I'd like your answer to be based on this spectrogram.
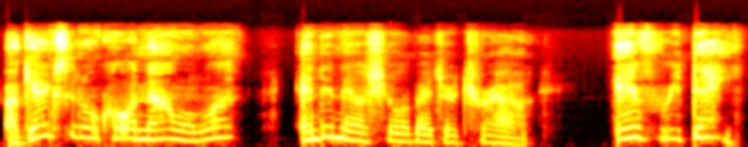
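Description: A self-pitying boss whines in a shrill, pleading voice, as a man puts him on with a gravelly rasp. He sounds wounded and indignant, and the room is dry and close. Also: expressive, moderate pace, warm tone, no echo, full character voice. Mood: whining. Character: whiny indignant male boss playing victim.

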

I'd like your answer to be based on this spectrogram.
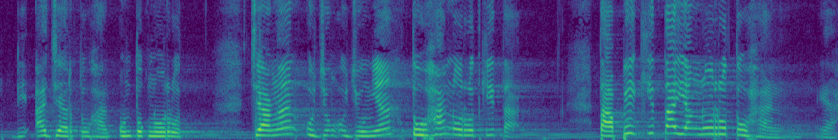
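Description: A middle-aged woman pastor preaches in a relaxed, storytelling way, turning often to her listeners. Her voice sits high and bright. The hall gives a long reverb, and faint worship music plays underneath. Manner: conversational preaching, often addressing listeners as brothers and sisters. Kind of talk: sermon. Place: church hall.

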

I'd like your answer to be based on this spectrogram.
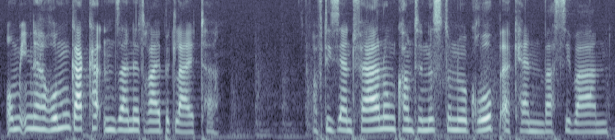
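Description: A woman reading a fantasy story aloud as narrator, in a measured, expressive storytelling manner. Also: a little high. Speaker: audiobook narrator. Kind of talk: scripted narration.

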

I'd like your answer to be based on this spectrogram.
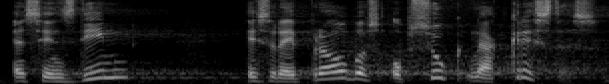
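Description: A male preacher retells a legend in a measured storytelling sermon. His voice is high for a man, and a long reverb fills the church around him. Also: very animated, dark tone.

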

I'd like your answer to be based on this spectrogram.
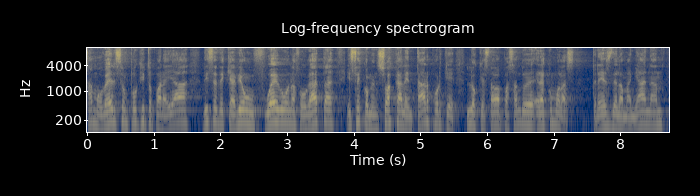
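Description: A man's voice: high voice, darkish tone. A young man preaching a sermon in a conversational way, asking the audience questions and acting out quoted voices. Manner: conversational, asks the audience questions, many fillers.

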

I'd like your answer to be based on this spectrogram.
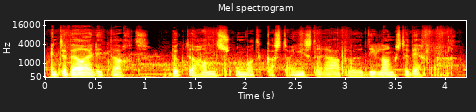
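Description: A man narrating a children's storybook in an expressive, lively reading. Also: fairly low pitch, moderate pace, noisy background.

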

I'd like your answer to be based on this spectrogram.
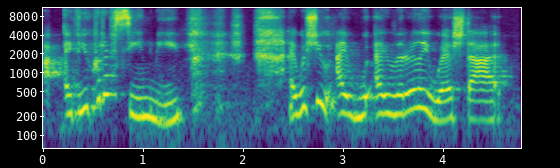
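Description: With an expressive mid-range voice at normal speed, a Minnesota woman in her thirties delivers a casual solo podcast. Her Minnesotan-accented talk drifts stream-of-consciousness style, punctuated by laughing asides, and a little hiss or hum sits under the recording.

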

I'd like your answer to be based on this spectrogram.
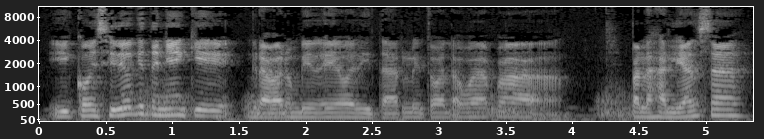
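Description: A man's voice: medium pitch, moderate pace, pushed and bright, a little hiss or hum. A young man with a Chilean accent co-hosting a casual podcast, dropping playful slangy interjections and telling short anecdotes. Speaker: podcast co-host.

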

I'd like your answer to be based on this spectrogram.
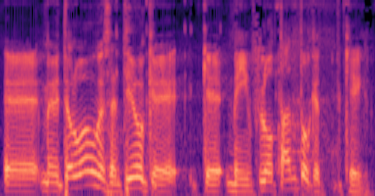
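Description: A man's voice: medium pitch, fairly quick. Young man telling a story. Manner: animated, slangy, with many restarts. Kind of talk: casual storytelling.

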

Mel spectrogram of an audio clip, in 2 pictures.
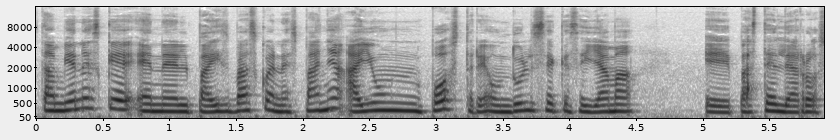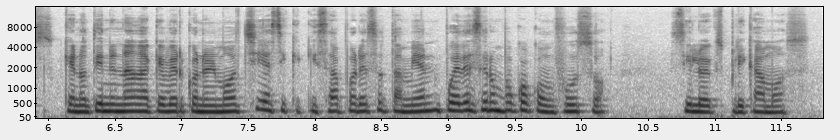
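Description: A woman's voice: on the high side, fairly even intonation, moderate pace, dark tone. A woman co-hosting a casual podcast, explaining words patiently and laughing often. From Canary Islands. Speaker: podcast co-host and Spanish teacher. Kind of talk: casual chat.

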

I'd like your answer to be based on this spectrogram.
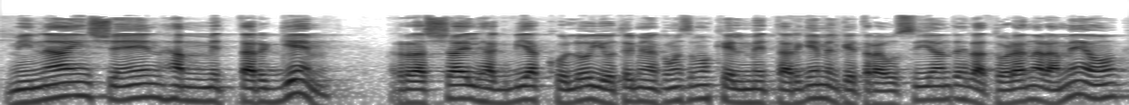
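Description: Guy teaching talmud, even middle voice, walks through each line slow and steady. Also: mid-range voice. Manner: explains step by step, mixing Hebrew and Aramaic phrases. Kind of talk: Talmud class in Spanish.

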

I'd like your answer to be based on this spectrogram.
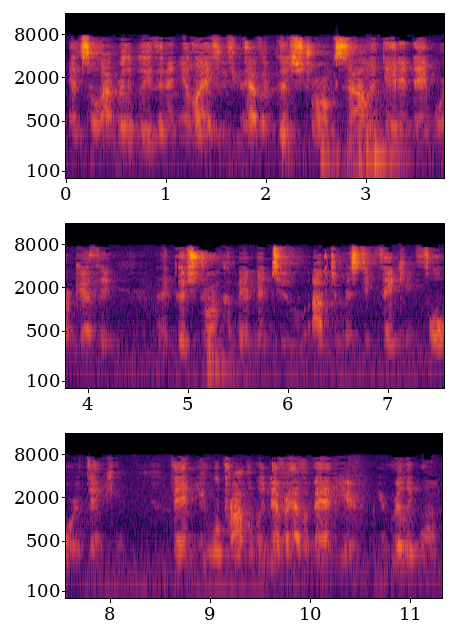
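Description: A man's voice: lowish voice, quick pace, highs cut off, a crowd in the background. A man hosting an online class and interviewing a guest over a video call, talking earnestly with many fillers and restarts. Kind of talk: motivational talk and interview. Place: new location, dim room.

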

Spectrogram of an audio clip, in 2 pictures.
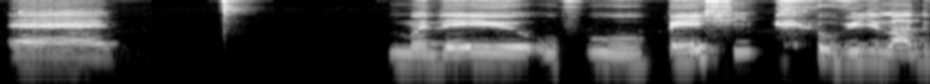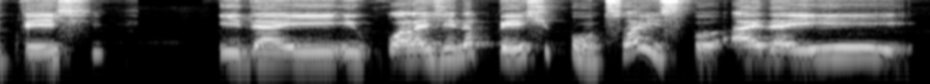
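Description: A man's voice: on the high side, expressive, takes it slowly, a bit bright. A young man in casual chat, rambling and slangy, often stopping and restarting his sentences.

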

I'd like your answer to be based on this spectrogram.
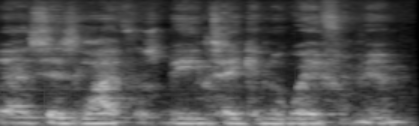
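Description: A man hosting a solo podcast commentary, speaking deliberately and halting over his words with many fillers. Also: mid-range voice, little pitch movement, recorded from a distance, slight background noise. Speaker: podcast host.

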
